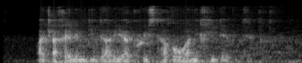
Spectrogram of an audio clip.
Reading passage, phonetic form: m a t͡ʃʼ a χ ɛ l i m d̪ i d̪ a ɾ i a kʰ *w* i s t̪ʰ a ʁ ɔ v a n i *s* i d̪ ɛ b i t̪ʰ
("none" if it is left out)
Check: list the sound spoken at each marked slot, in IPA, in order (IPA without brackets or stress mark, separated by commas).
w, χ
